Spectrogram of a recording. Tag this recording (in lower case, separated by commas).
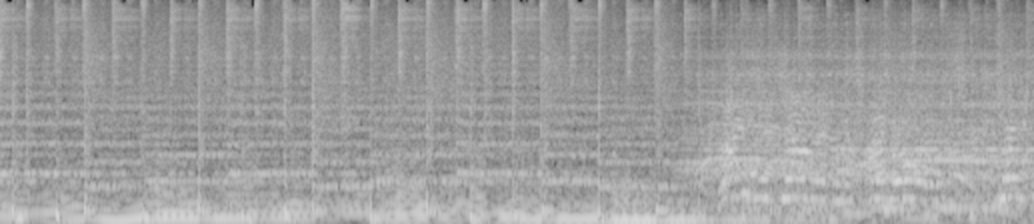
speech, music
